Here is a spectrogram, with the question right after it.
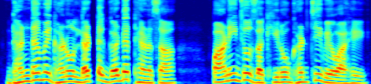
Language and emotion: Sindhi, neutral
